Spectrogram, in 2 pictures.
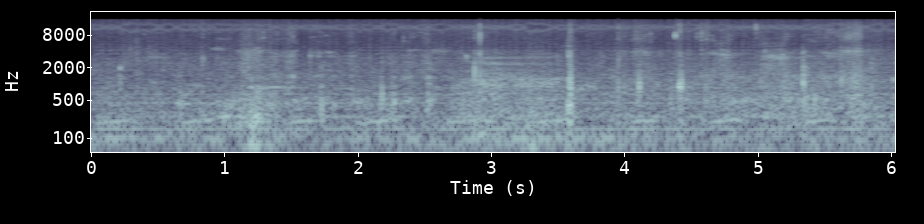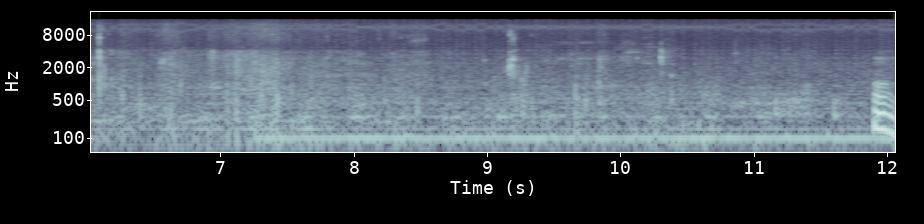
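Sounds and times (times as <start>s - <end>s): person chewing: 0.0s - 11.8s
wet mouth smacks and clicks: 9.0s - 11.3s.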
